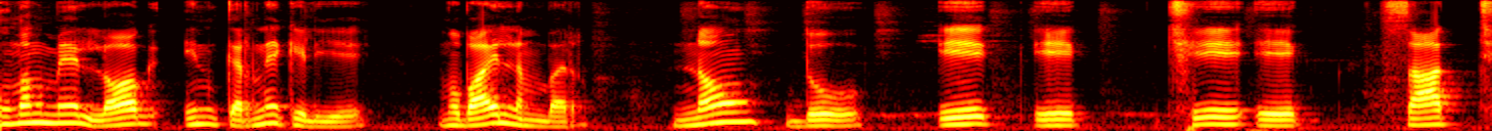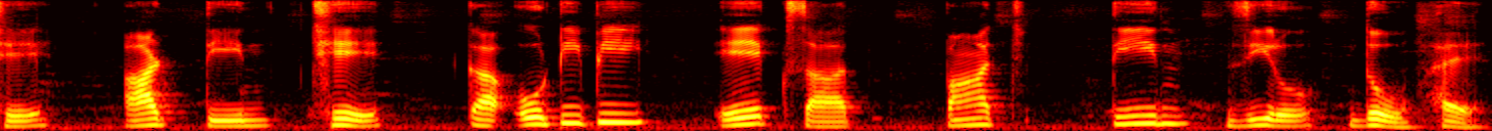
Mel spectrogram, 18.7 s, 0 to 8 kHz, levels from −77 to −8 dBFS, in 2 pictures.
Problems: constant background noise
